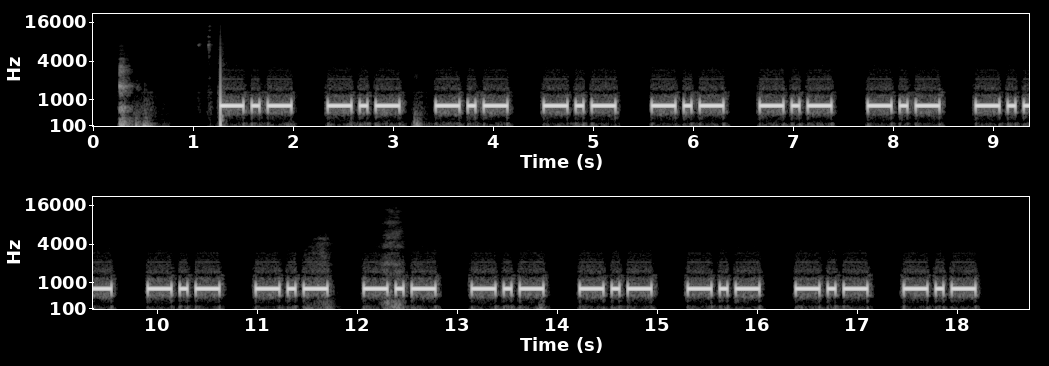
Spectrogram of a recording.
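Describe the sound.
Morse code letter K sent as a clean, steady beeping tone, the same short pattern repeated more than a dozen times in an even rhythm with brief silent gaps between groups.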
